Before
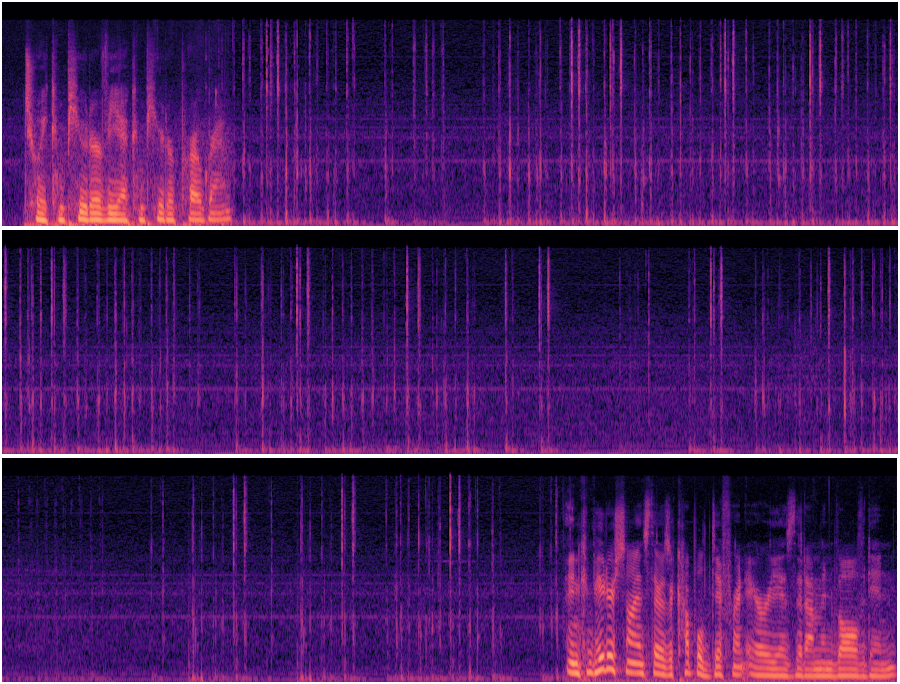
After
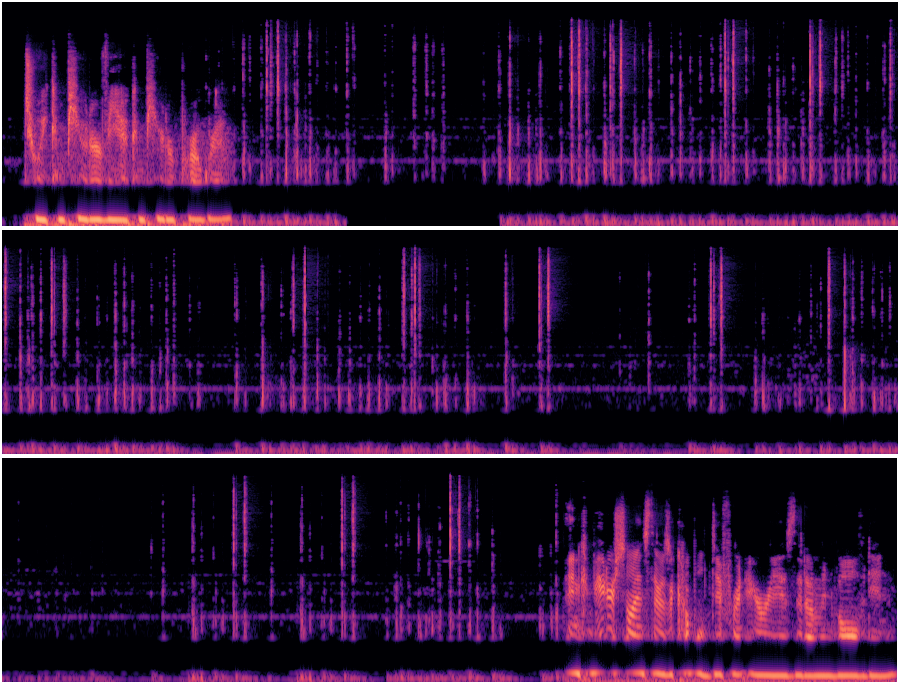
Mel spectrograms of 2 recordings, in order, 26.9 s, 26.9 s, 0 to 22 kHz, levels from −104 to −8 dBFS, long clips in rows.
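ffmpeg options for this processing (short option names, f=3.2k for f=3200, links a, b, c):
-filter_complex "[0:a]asettb=1/sr,asplit=3[a][b][c];[a]atrim=end=3.444[d];[b]atrim=start=3.44:end=4.99,asetpts=PTS-STARTPTS,afade=t=in:d=0.004:c=qsin,afade=t=out:st=1.546:d=0.004:c=qsin,highpass=550[e];[c]atrim=start=4.986[f];[d][e]acrossfade=d=0.004:c1=hsin:c2=qsin[g];[g][f]acrossfade=d=0.004:c1=qsin:c2=hsin,asplit=3[h][i][j];[h]atrim=end=11.872[k];[i]atrim=start=11.868:end=13.132,asetpts=PTS-STARTPTS,areverse[l];[j]atrim=start=13.128[m];[k][l]acrossfade=d=0.004:c1=hsin:c2=hsin[n];[n][m]acrossfade=d=0.004:c1=hsin:c2=hsin,lowshelf=f=450:g=-5,afftdn=nr=29:nf=-58,afftfilt=real='re*(1-between(b*sr/4096,170,790))':imag='im*(1-between(b*sr/4096,170,790))':win_size=4096:overlap=0.75,volume=8dB"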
